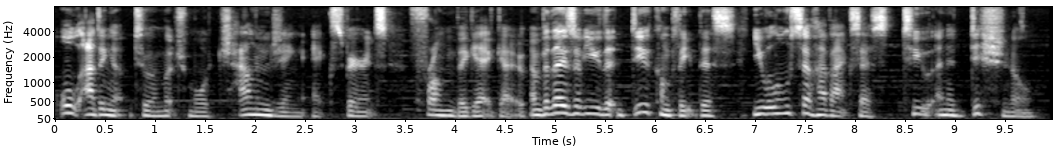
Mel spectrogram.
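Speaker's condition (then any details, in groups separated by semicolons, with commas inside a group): No condition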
